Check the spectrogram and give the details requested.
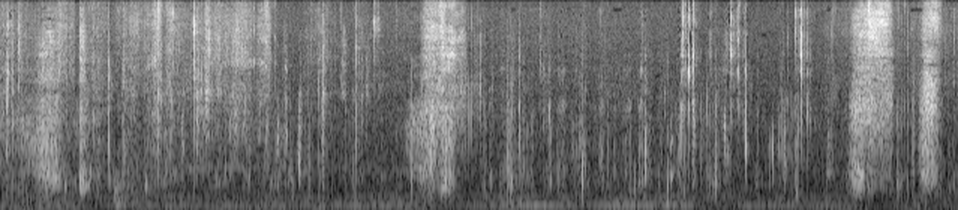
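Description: Close-up mouth sounds of biting and chewing a soft, cream-filled strawberry snow mochi (xuemeiniang): wet smacking and squishing with many small clicks, and a few louder bites.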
